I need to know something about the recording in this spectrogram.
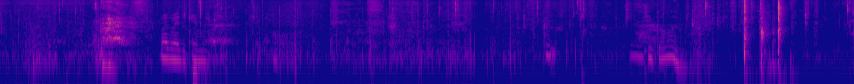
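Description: A candy wrapper crinkles in a boy's hands.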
